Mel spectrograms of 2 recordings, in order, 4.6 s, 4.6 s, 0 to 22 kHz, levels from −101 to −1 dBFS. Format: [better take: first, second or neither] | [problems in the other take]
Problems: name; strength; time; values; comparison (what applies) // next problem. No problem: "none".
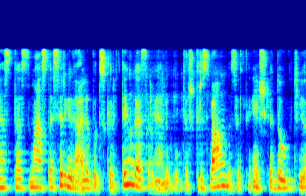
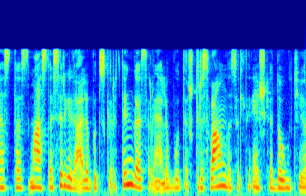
second | noise reduction (neural mask model DeepFilterNet 3)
